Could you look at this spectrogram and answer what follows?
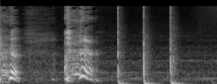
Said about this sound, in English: A fake cough.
